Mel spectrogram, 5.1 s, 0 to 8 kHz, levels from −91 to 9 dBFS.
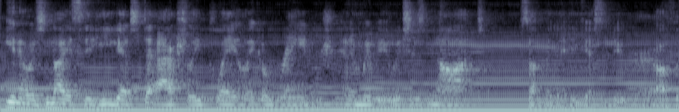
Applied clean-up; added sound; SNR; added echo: none; Musical instrument; -1 dB; reverberation time 0.4 s.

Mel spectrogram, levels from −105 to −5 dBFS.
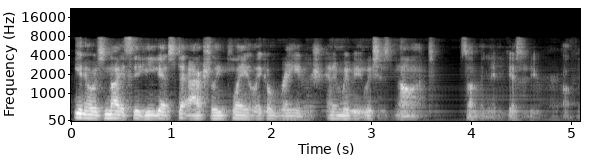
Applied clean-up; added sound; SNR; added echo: neural mask model DeepFilterNet 3.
